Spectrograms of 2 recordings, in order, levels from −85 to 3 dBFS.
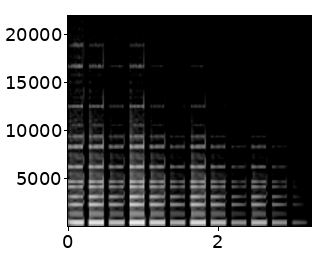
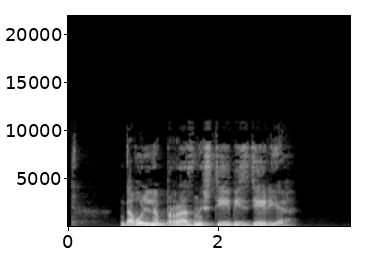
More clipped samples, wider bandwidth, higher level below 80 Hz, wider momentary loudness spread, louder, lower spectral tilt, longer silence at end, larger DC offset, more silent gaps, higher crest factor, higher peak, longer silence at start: neither; first, 13 kHz vs 9.4 kHz; second, -80 dBFS vs -50 dBFS; first, 20 LU vs 11 LU; first, -14 LUFS vs -17 LUFS; second, -1 dB/octave vs -6.5 dB/octave; second, 0.45 s vs 0.8 s; neither; first, 1.84-1.90 s, 2.11-2.17 s, 2.38-2.44 s, 2.65-2.71 s vs none; about the same, 16 dB vs 18 dB; about the same, 0 dBFS vs 0 dBFS; about the same, 0 s vs 0.05 s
